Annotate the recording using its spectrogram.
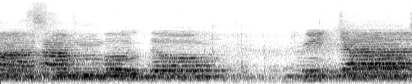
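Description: Many worshippers chanting Buddhist devotional verses together in unison, in drawn-out sung phrases, with a short pause about two and a half seconds in.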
